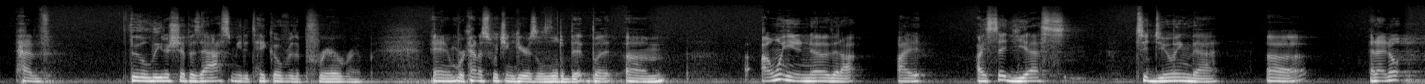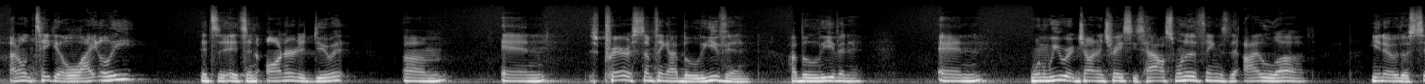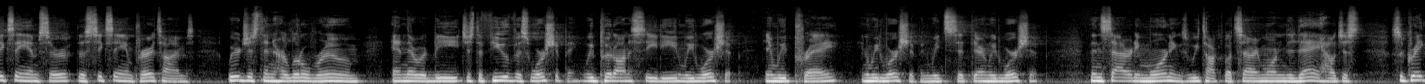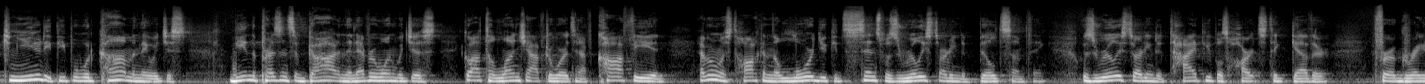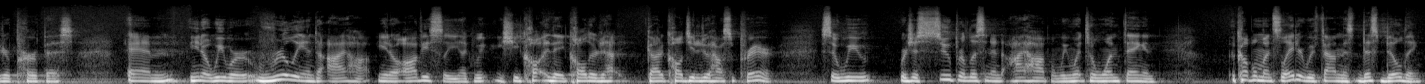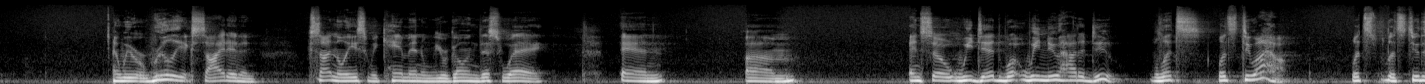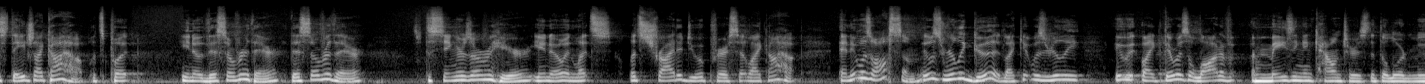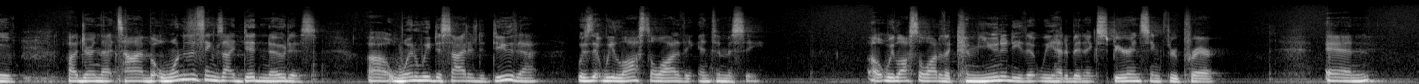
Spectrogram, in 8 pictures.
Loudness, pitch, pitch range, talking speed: -15 LUFS, 150 Hz, 140-170 Hz, 210 wpm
